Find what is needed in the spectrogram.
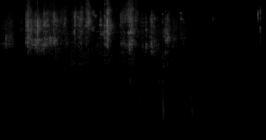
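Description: Ferrero Rocher chocolates being unwrapped: quiet, irregular crinkling and rustling of their foil wrappers, which stops about three seconds in.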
